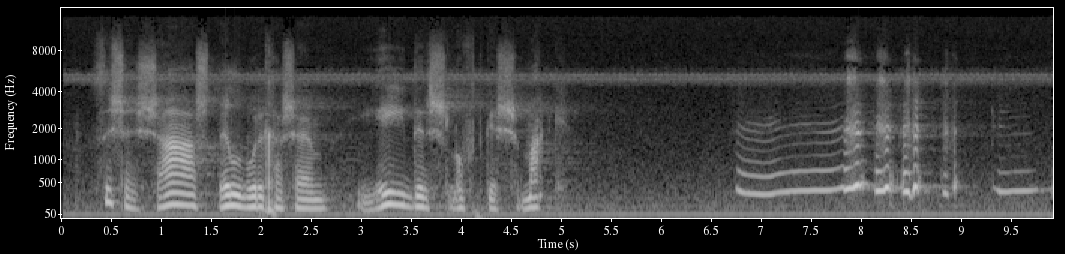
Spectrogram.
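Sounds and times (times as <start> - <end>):
faint steady hiss: 0.0 - 9.9
speech: 0.4 - 5.1, 8.2 - 8.7
child whimpering and crying: 6.8 - 9.9.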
